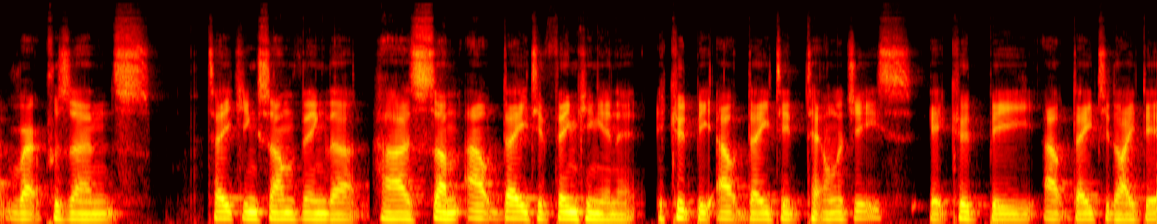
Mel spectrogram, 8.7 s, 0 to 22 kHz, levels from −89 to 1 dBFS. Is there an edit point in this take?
no; 0 cuts

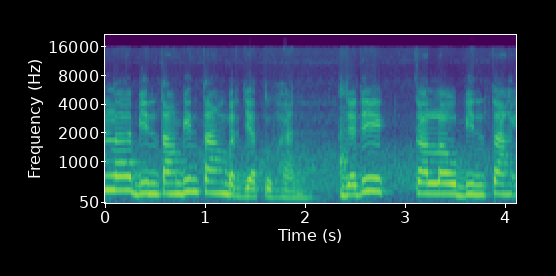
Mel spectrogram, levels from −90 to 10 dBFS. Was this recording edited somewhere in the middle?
yes; 1 cut; at 2.2 s

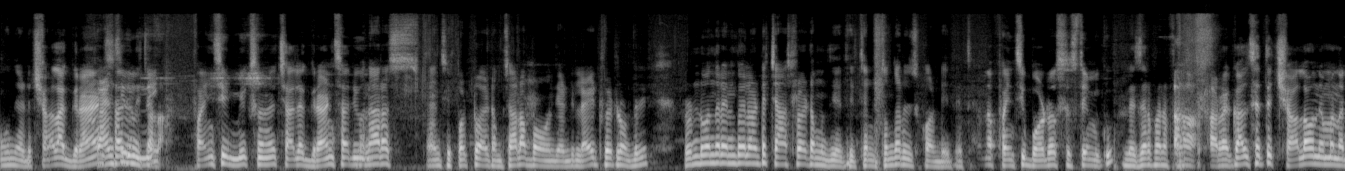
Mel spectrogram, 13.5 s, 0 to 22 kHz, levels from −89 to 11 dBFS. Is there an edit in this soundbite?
yes; 2 cuts; at 3.6 s, 9.9 s

